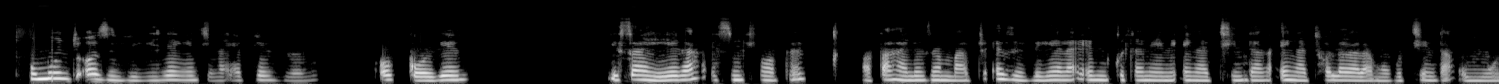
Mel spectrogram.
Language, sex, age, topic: North Ndebele, female, 18-24, health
